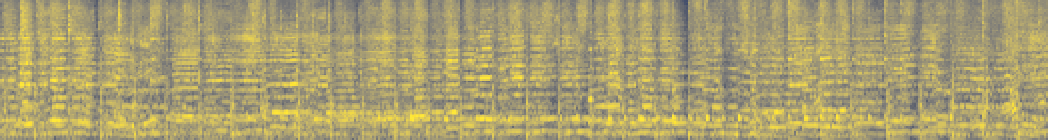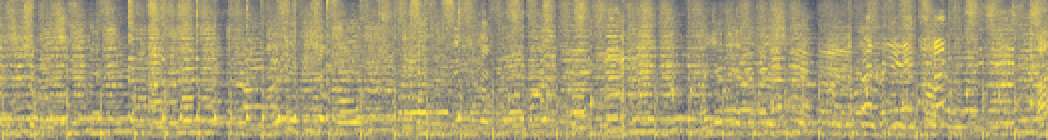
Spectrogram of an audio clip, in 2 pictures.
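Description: Live band led by saxophones playing folk dance music with a steady beat.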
